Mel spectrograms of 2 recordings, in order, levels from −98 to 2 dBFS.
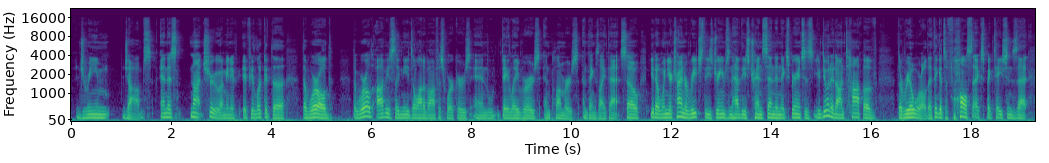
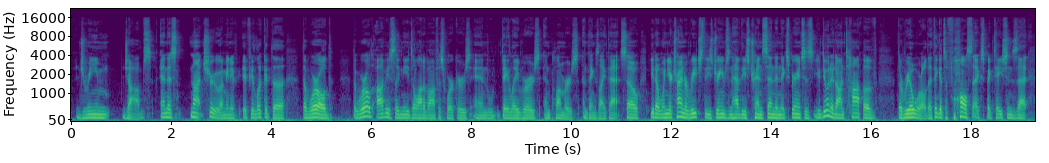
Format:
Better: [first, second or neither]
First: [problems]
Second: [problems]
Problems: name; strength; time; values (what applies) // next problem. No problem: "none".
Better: neither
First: none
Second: none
